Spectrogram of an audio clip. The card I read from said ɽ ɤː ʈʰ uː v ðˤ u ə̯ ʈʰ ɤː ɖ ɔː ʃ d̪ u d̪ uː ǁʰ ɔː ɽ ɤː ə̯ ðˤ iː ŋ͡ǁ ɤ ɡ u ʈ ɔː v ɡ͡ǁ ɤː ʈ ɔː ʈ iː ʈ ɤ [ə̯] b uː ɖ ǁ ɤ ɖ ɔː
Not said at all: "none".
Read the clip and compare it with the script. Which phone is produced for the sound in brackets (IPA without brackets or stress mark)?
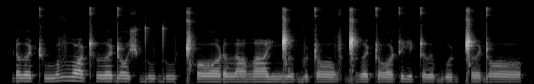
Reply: ə̯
